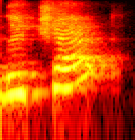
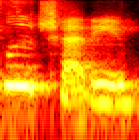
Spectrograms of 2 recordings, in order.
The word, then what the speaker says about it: Luchette: Do you pronounce it Luchette? Luchette? It's Luchetti, but I've grown accustomed to any kind of pronunciation.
